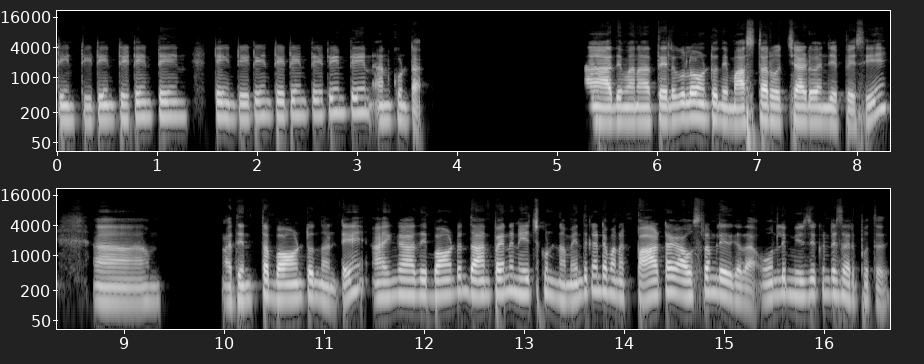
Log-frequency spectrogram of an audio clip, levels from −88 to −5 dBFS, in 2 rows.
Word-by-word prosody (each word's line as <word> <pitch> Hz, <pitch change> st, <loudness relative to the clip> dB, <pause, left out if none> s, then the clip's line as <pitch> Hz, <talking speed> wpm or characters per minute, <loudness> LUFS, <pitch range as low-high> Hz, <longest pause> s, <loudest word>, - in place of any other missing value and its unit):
టిన్ 135 Hz, -1 st, -2 dB
T 130 Hz, -, -5 dB
టిన్ 140 Hz, 0 st, -1 dB
టిన్ 145 Hz, -1 st, -2 dB
టిన్ 160 Hz, 0 st, -2 dB, 0.9 s
T 150 Hz, -, +1 dB
టిన్ 165 Hz, 0 st, -4 dB
టిన్ 175 Hz, +1 st, -2 dB
టిన్ 175 Hz, -, -2 dB
టిన్ 195 Hz, 0 st, -4 dB
టీన్ 200 Hz, 0 st, -1 dB
అనుకుంటా. 140 Hz, -1 st, -2 dB, 1.7 s
ఆ! -, -, +4 dB
అది 130 Hz, +1 st, +2 dB
మన 130 Hz, -, +1 dB, 0.2 s
తెలుగులో 145 Hz, +4 st, +3 dB
ఉంటుంది. 145 Hz, -3 st, +1 dB
మాస్టరొచ్చాడు 130 Hz, 0 st, +3 dB
అని 125 Hz, 0 st, -1 dB
చెప్పేసి. 120 Hz, +4 st, -3 dB, 0.6 s
ఆహ్, 115 Hz, 0 st, -1 dB, 0.8 s
అదెంత 130 Hz, +4 st, -1 dB
బావుంటుందంటే 135 Hz, -3 st, +2 dB, 0.3 s
ఆ! -, -, +3 dB
ఇంగ 165 Hz, -, -5 dB
అది 160 Hz, 0 st, 0 dB
బావుంటుంది, 170 Hz, +4 st, +2 dB
దాని 160 Hz, 0 st, +2 dB
పైన 190 Hz, +3 st, +2 dB
నేర్చుకుంటున్నాం. 160 Hz, -6 st, -3 dB
ఎందుకంటే, 190 Hz, +3 st, -1 dB
మనకు 150 Hz, -2 st, -6 dB
పాట 160 Hz, +3 st, +5 dB, 0.2 s
అవసరం 180 Hz, +4 st, 0 dB
లేదు 145 Hz, -3 st, +3 dB
గదా! 115 Hz, -, -3 dB, 0.2 s
ఓన్లీ 170 Hz, +3 st, -3 dB
మ్యూజిక్కుంటే 165 Hz, +2 st, -3 dB
సరిపోతది. 130 Hz, 0 st, -6 dB
150 Hz, 140 wpm, -24 LUFS, 130-165 Hz, 1.7 s, పాట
